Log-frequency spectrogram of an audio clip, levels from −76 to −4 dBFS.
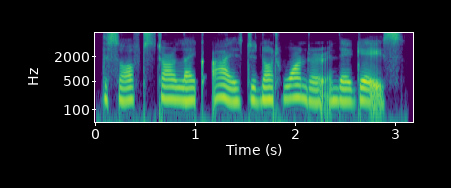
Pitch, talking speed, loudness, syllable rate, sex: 175 Hz, 205 wpm, -20 LUFS, 4.1 syllables/s, female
